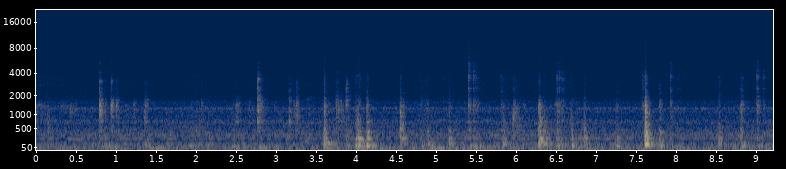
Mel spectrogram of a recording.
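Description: Irregular metallic clinks and knocks of tools and parts being handled on a Tormach CNC mill during a Y-axis ball screw replacement, with a louder knock about three-quarters of the way through, over a steady low hum.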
